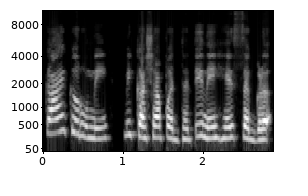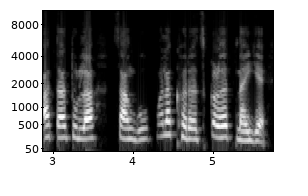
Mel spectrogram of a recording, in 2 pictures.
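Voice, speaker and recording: A woman's voice: a little high, unhurried, darkish tone, no room sound, lo-fi sound, natural voice. Woman reading an anxious young wife. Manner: hesitant, pleading.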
